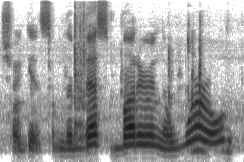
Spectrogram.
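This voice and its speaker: A man cooks dinner at an outdoor campsite and rambles to the camera, stopping to scold and praise his dog. His voice is gravelly and swings up and down a lot. Faint outdoor noise sits behind him. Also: fairly high pitch, animated, brisk. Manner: rambling, talks to his dog and jokes to himself. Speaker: camping vlogger. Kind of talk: casual talk to camera while cooking.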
